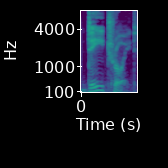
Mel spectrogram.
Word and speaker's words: Detroit: The real David Barnett had died in a car accident in Detroit, pronounced Detroit in 1970.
